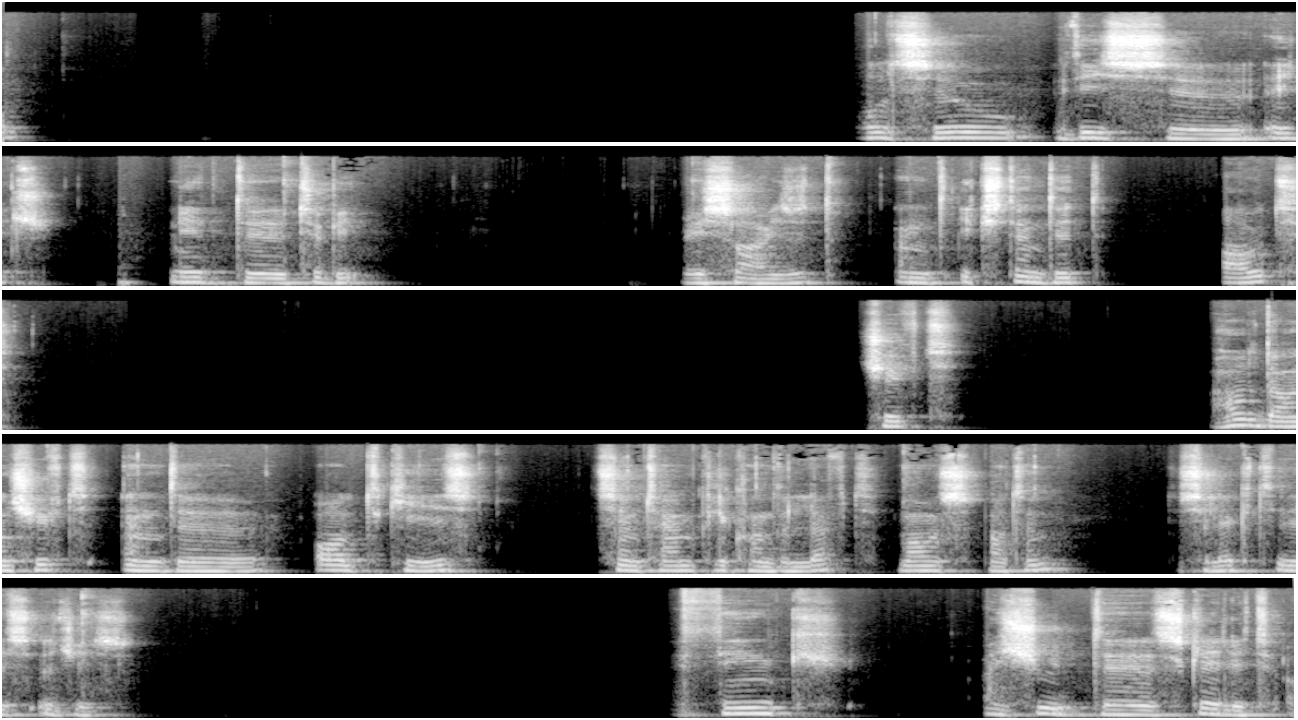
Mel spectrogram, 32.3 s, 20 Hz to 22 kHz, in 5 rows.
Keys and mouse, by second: 0.3 click, 0.5-2.0 middle drag, 2.1-4.1 drag, 7.8 alt+click, 10.0 click, 24.0-26.0 middle drag, 26.0 click.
